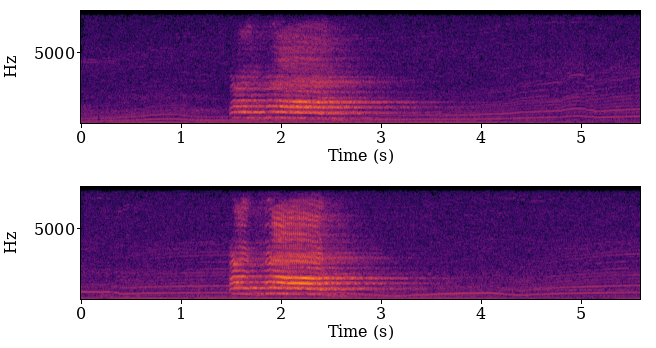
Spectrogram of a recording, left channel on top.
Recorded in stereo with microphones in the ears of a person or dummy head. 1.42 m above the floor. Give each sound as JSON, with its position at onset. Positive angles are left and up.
{"t": 1.5, "sound": "a shout", "side_deg": -65, "distance_m": 5.0}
